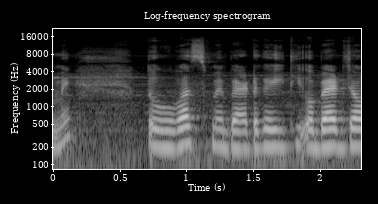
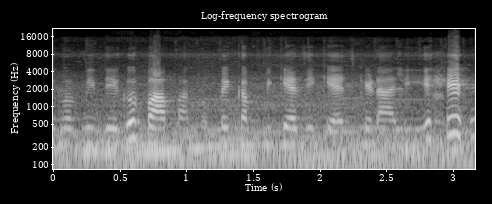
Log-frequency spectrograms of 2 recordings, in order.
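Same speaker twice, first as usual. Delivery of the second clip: quoting her daughter through real laughter; the words bubble with giggles; laughing; 8 dB louder than usual. Real, not acted. Mother retells her daughter's joke, laughing. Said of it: "तो मुझे इतनी हंसी आ रही थी".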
